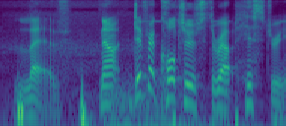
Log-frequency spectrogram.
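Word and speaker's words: לב: this prayer heart which in Hebrew is sometimes pronounced or more often in a shorter form Lev now different cultures throughout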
